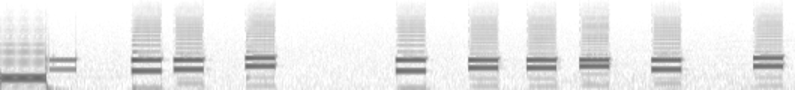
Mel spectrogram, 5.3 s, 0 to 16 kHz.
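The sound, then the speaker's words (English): A phone number being dialed on a touch-tone keypad to call someone live on the radio show The Miguel Show on Hot 101.5: about ten short, bright dual-tone beeps in quick succession with a brief pause partway through, clear, with no voices. “are you ready for us to get Lana on the phone?”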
